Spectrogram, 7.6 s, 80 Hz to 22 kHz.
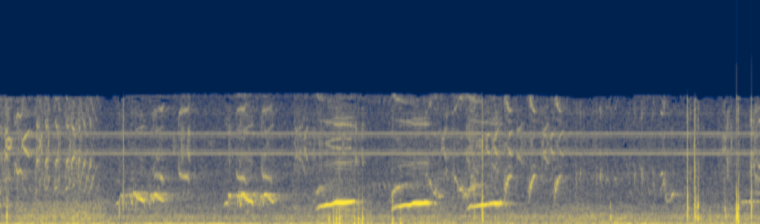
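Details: Unseen bird singing loudly and at length from a hedge near the vegetable area of Levens Hall Gardens in May 2007: short clear whistled notes, several rising sharply, mixed with buzzy chirps and clicks over a low steady hum.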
